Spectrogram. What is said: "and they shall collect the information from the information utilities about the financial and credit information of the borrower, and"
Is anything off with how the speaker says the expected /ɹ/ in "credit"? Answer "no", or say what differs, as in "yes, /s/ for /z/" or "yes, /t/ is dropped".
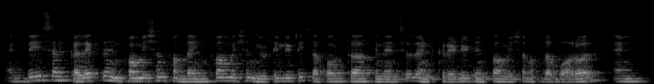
no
